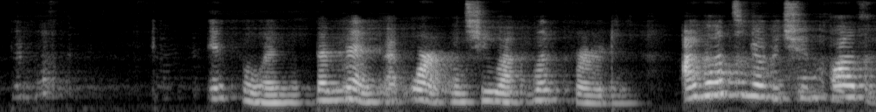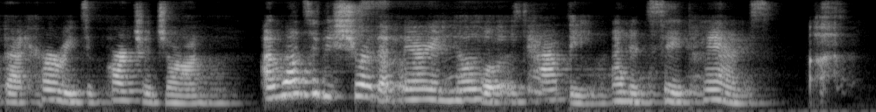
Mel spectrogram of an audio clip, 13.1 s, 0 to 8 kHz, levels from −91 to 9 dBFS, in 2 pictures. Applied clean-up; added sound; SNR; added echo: neural mask model DeepFilterNet 3.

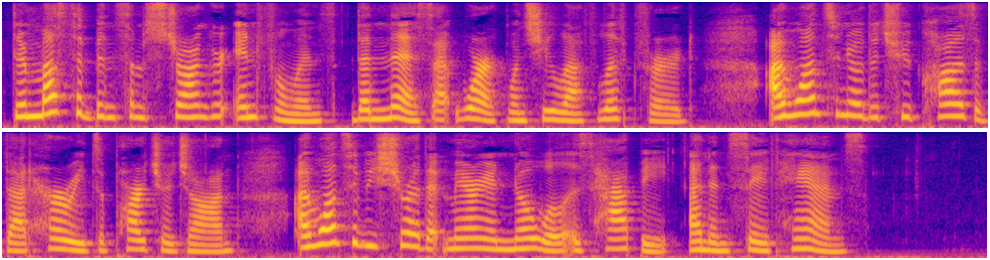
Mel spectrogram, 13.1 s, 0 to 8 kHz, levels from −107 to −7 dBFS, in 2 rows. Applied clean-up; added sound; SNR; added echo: none; none; none; none.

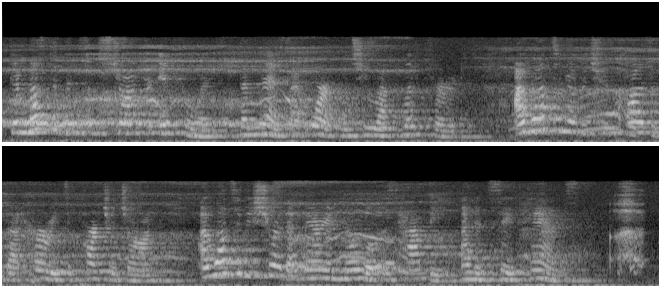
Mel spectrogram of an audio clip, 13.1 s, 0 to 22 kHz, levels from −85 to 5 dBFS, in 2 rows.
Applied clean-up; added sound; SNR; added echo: none; Hiss; 5 dB; reverberation time 1.4 s.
